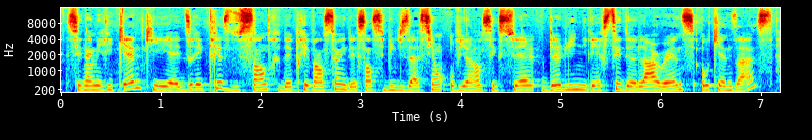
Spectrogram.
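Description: A woman's voice: medium pitch, steady tone, fairly quick, hardly any pauses, mellow. A woman with a Quebec French accent, a radio guest explaining a subject in casual chat with frequent hesitations. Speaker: guest columnist.

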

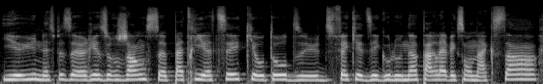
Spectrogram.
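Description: A woman, co-hosting a casual film discussion podcast and talking quickly and eagerly. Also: mid-range voice, flat delivery, darkish tone. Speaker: podcast co-host.

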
